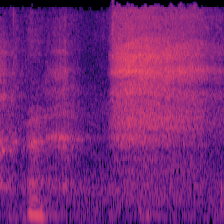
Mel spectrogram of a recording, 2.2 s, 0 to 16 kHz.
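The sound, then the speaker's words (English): Deep breathing by a person: a short, snorting intake of air followed by a long, steady, breathy exhale, heard alone without talk. “Back to normal. Thank God. 3 big deep breaths. That's all you need.”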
